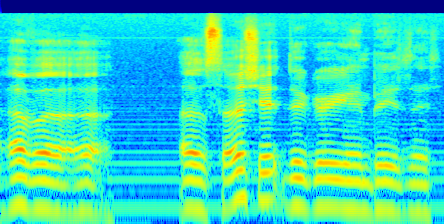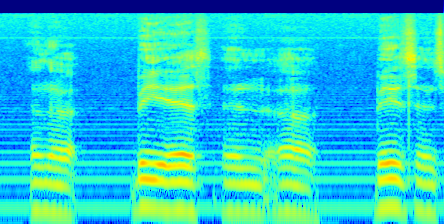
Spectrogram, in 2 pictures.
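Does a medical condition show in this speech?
Yes: cerebral palsy; lifelong.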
